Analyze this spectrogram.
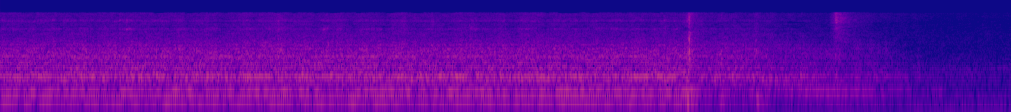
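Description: A motor-driven machine running with a steady hum. About three and a half seconds in it is cut off with a click and dies away over about a second.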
